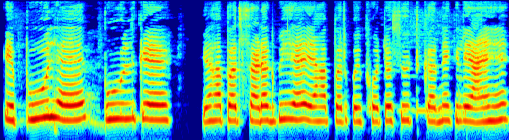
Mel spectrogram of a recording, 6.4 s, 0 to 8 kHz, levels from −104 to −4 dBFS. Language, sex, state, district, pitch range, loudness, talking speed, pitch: Hindi, female, Chhattisgarh, Balrampur, 290-320 Hz, -17 LUFS, 200 wpm, 300 Hz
